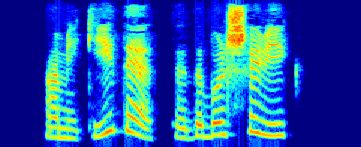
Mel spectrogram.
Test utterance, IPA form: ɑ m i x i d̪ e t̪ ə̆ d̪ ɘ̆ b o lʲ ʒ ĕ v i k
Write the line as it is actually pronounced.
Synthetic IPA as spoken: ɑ m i k i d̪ æ t̪ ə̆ d̪ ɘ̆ b o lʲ ʃ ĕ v i k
